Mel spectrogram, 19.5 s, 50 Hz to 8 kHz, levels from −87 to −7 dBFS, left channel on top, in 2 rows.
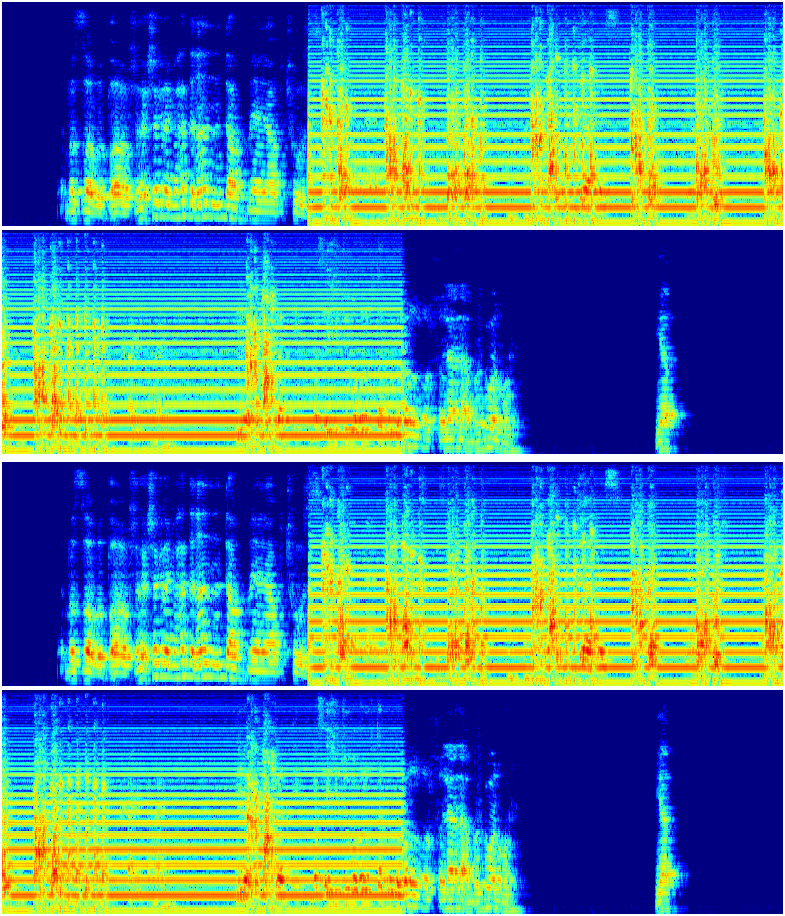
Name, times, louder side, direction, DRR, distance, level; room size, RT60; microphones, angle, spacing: voice 1, 0.8-3.9 6.8-7.7 12.7-15.3, right 3 dB, 15° right, 0.6 m, -25 dB
sound 1, 3.8-14.8, equal, 50° left, 0.9 m, -18 dB
voice 2, 4.2-5.9 6.3-6.7 8.5-9.1 9.5-12.0 12.7-13.4 15.3-16.2 17.9-18.1, right 2 dB, 65° right, 0.7 m, -32 dB
2.7 x 2.3 x 2.4 m
head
